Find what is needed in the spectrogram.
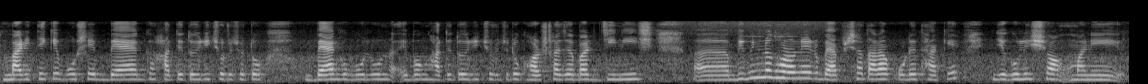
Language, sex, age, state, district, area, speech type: Bengali, female, 30-45, West Bengal, Purba Bardhaman, urban, spontaneous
